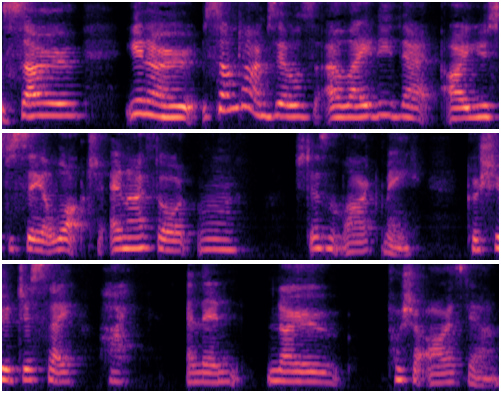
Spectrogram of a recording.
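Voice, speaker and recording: Against a quiet background, a woman with a fairly high pitch talks at a fairly slow pace, her pitch varying in an ordinary way. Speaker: podcast co-host and counselor. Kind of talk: casual discussion podcast. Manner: loud; chatty.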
